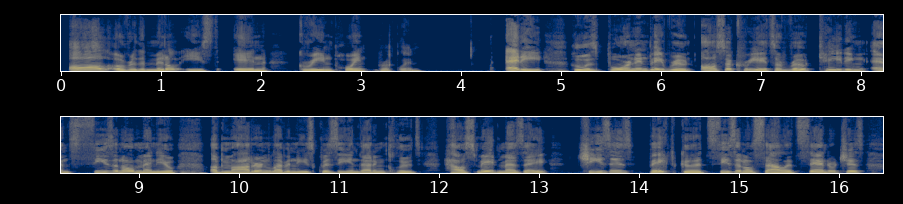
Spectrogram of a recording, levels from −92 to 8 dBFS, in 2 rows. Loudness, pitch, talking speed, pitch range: -27 LUFS, 170 Hz, 130 wpm, 145-220 Hz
